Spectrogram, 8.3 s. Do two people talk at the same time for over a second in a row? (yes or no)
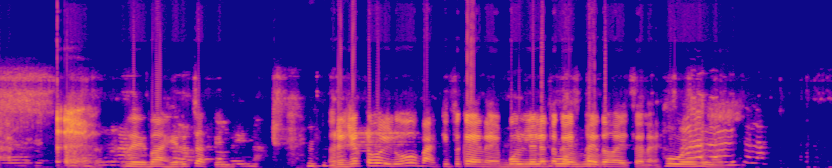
no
